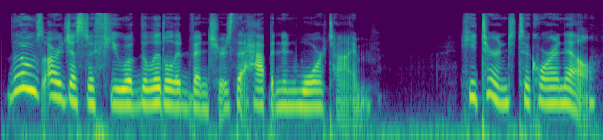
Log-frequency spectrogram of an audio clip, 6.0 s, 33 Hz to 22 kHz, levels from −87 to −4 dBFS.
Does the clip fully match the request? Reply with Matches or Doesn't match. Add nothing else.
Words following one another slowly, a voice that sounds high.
Doesn't match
